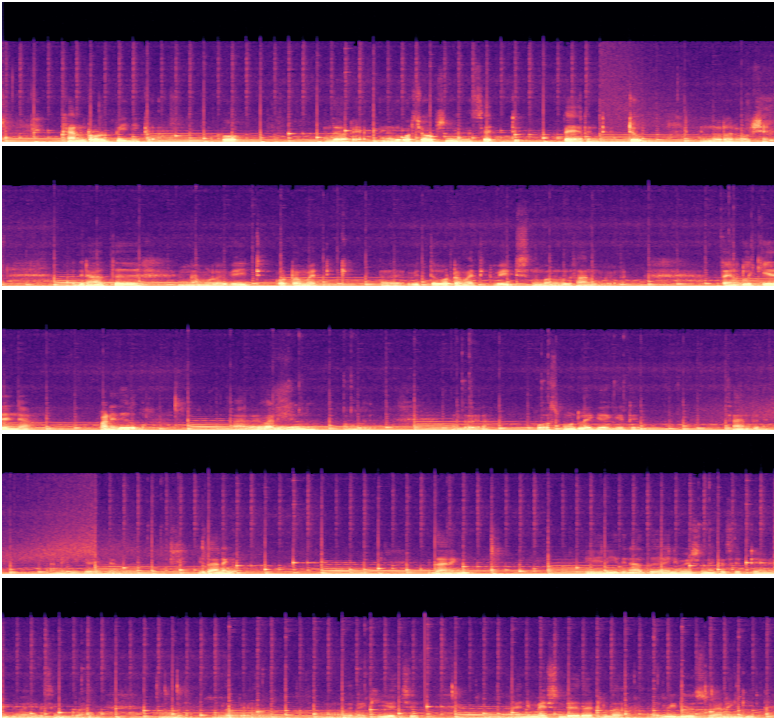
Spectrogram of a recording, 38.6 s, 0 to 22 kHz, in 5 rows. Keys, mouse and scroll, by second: 1.3 ctrl+p, 17.5 KP_1, 18.6 right click, 19.1 right click, 20.3-21.8 drag, 21.8 right drag, 22.9 r, 25.4 KP_7, 26.4 r, 28.3 KP_1, 29.1 r, 30.8 right click, 31.1 r, 32.6 KP_1, 32.8 KP_3, 33.7 right click, 34.1 r, 35.1 scroll down 4, 36.0 KP_3, 36.2 KP_9, 37.2 scroll up 2, 37.5 middle click, 38.2 KP_7.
